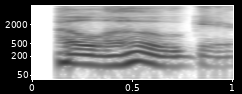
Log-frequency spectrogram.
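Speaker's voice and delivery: mock seductive, put-on sexy voice. Asked to let the others hear his sexiest voice, greets Gary in it. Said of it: "let me hear your sexiest voice".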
